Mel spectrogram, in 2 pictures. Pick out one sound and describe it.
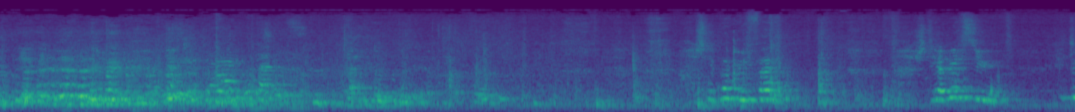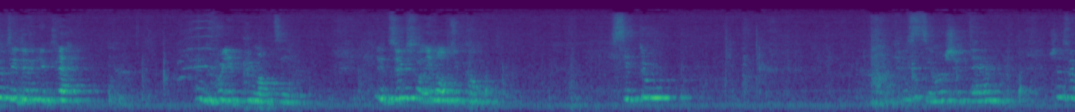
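A young man speaks with feeling in a large echoing hall.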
